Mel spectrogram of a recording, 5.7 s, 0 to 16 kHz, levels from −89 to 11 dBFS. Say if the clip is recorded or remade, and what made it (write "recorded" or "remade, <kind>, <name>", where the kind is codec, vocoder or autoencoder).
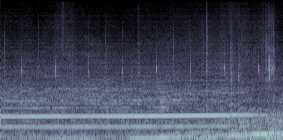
remade, codec, SNAC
